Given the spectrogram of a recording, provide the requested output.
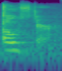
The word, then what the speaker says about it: Oster: So it rhymes with toaster, so Oster.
